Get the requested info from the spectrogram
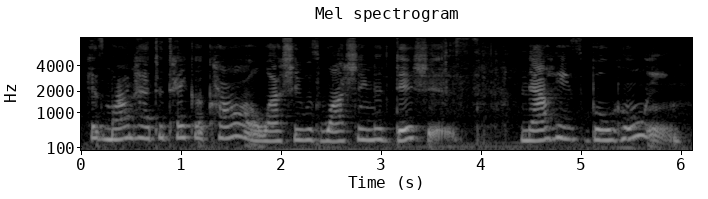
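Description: A woman in her thirties reading a picture book aloud expressively for young children, pausing for explanatory asides. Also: high-pitched, fairly even intonation, a little mellow, a little hiss or hum. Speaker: children's story reader. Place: small room at home, indoors.

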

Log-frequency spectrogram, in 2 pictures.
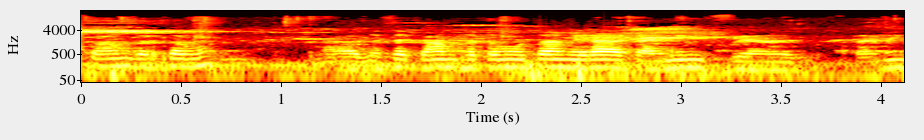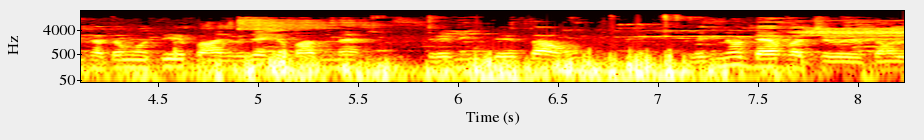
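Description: A man in his thirties, a visiting coach, gives an informal encouraging speech with hesitant pauses and repeated words. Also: fairly high pitch. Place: outdoor school sports ground. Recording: very noisy outdoor phone video.

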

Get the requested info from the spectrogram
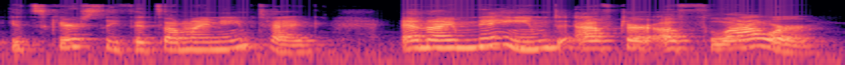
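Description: Lady doing a sensitive little mouse girl from a picture book, high and earnest, easily crushed, slight background noise. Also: moderate pace. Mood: miserable. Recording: steady background noise with low rumble.

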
